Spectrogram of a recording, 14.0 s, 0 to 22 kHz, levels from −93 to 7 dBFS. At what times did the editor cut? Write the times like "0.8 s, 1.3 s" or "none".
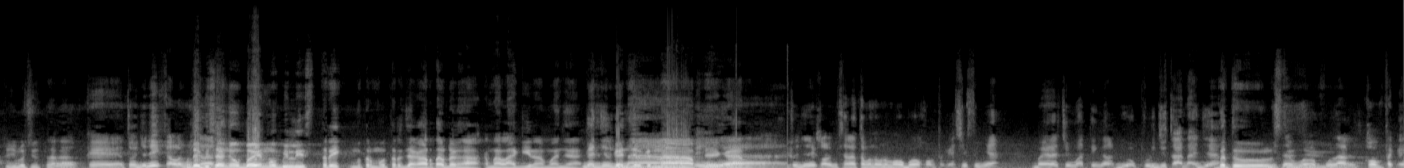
7.9 s

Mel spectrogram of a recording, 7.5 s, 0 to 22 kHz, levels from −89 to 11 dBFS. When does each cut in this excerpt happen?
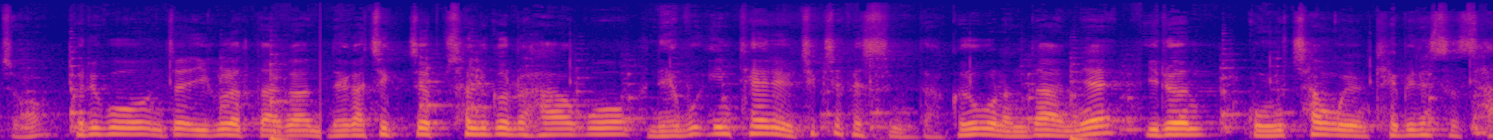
1.6 s

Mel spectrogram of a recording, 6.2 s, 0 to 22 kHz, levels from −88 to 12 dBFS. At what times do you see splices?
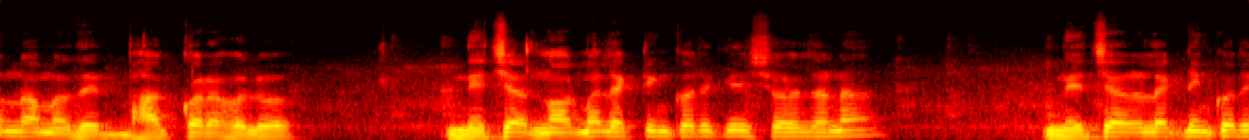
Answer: none

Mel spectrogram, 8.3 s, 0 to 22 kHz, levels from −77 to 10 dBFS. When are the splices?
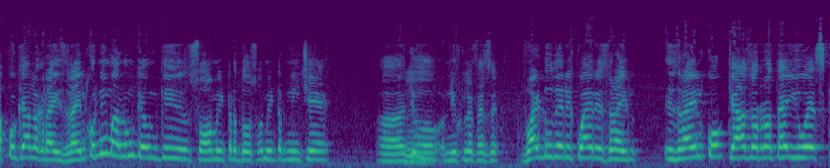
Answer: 5.0 s

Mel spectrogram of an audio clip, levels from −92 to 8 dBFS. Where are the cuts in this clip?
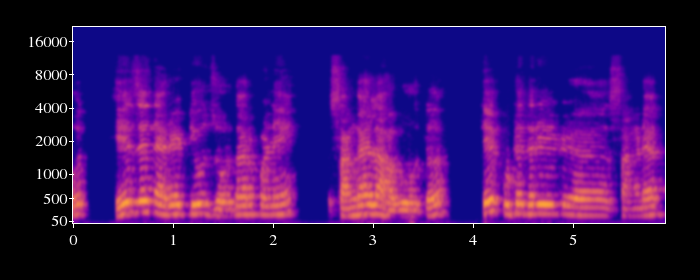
none

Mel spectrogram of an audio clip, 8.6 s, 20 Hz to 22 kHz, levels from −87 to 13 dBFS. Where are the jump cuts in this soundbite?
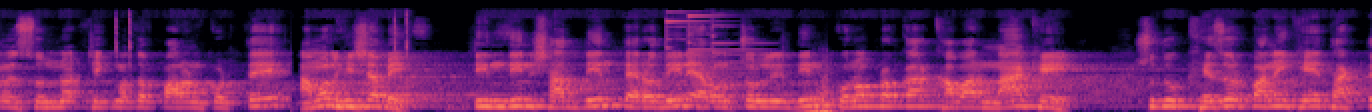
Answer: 1.8 s

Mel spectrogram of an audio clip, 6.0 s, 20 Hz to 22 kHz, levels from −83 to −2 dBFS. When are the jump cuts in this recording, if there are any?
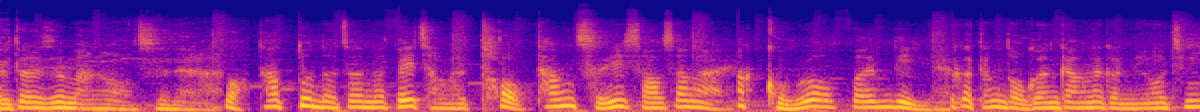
1.0 s, 4.7 s

